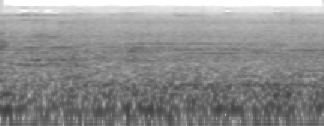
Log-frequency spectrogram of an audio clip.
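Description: Steady low rumbling background noise with no single clear source, with faint distant voices.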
